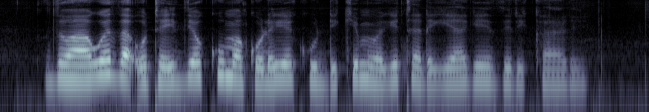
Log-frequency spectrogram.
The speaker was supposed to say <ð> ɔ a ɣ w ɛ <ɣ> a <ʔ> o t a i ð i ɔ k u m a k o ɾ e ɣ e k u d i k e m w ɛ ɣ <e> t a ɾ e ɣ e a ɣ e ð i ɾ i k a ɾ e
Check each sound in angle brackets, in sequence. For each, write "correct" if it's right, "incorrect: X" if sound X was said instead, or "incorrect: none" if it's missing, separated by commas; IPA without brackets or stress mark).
correct, incorrect: ð, correct, correct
